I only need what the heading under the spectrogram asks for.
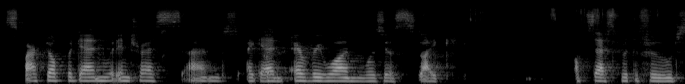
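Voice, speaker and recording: A woman's voice: sits low, completely flat delivery, unhurried, vocal fry, darkish tone. An Irish woman from Ireland chatting casually and easily about volunteers she worked with. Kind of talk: casual conversation.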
